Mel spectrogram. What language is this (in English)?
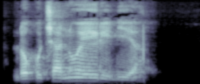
Taita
